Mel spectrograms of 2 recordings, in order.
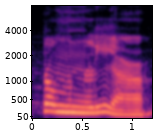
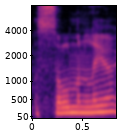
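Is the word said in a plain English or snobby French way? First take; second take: French; English. First: It is said snobbishly, in an exaggerated French way. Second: It is said plainly, in an ordinary English way. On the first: "you're gonna have like a pair of balls in your mouth" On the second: "I just call it"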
